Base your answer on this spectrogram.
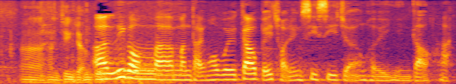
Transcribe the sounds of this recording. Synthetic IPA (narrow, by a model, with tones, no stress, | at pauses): a˨hɐ˨˩ŋt͡sɪ˧ŋt͡ʃœ̰ː˨˧˥ŋa˨˧liː˥kɔː˧ɛː˨˧mɐ˨nt̪ʰɐ˨˩jŋɔː˨˧wuː˨˧jkaː˥wpe˨˥jt͡ʃʰɔː˨˩jlɪ˧˥ŋsiː˥siː˥t͡ʃœ̰ː˨˥ŋɦɵ˧ɥjiː˨nkɐ˧whaː˨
